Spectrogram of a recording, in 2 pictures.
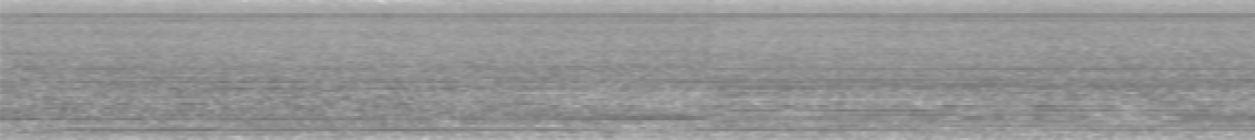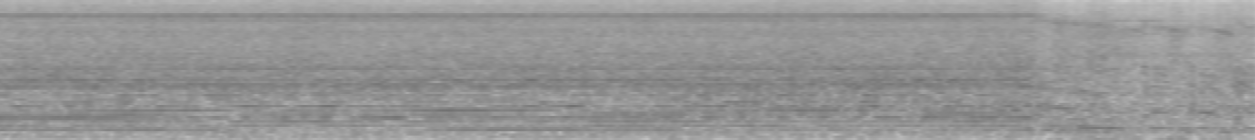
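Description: A Formula One car's engine screams at high revs.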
